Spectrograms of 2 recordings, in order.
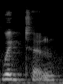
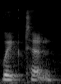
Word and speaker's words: Wigtown: in wigtown or it's not with town it's pronounced wigton I don't know why I mean my englishness even though my family is Scottish um pronounced things in such an English way when it's actually pronounced wigton but anyway um I got another Michael my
